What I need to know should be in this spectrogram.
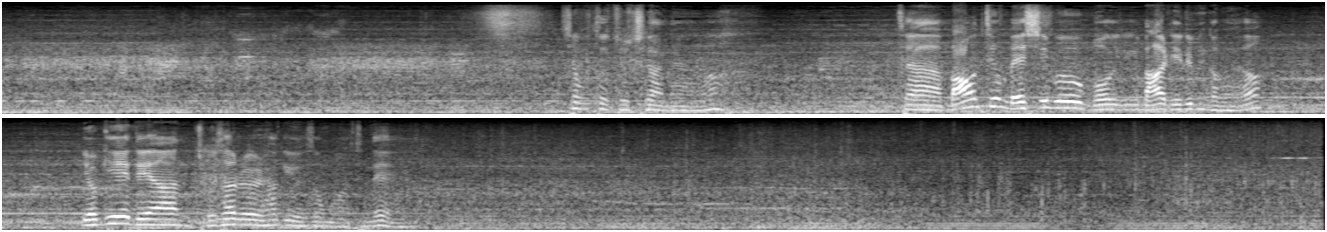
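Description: A car engine hums steadily while driving slowly.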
